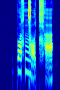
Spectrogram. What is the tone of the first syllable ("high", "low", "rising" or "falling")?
high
